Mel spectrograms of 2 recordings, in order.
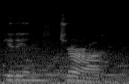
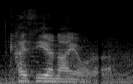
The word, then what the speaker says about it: Kytheon Iora: Yes, Gideon Jura. When my spark first ignited, that's exactly the mispronunciation of my name that people used for me. I am Kytheon Iora.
